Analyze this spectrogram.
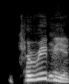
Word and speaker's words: Caribbean: So how do you say Caribbean? It again? Caribbean. Yeah. It makes sense because it's named after the Caribbean. Caribs. The Caribs were, so Caribbean kind of makes sense.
